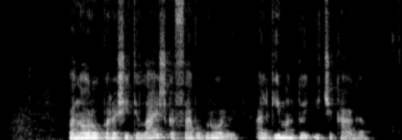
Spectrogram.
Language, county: Lithuanian, Vilnius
